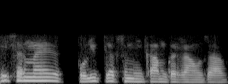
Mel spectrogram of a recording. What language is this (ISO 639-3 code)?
urd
